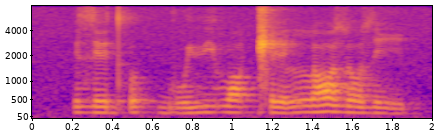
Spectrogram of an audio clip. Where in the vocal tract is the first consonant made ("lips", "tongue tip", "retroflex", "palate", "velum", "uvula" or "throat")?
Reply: tongue tip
